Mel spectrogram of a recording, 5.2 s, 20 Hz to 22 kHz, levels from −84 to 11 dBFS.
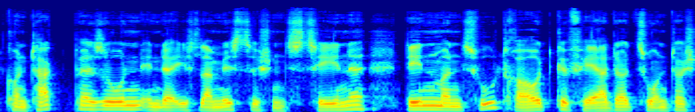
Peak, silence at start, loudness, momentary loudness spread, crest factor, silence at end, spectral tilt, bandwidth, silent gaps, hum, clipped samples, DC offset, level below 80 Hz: -2 dBFS; 0.05 s; -21 LUFS; 7 LU; 18 dB; 0 s; -4.5 dB/octave; 16.5 kHz; none; none; under 0.1%; under 0.1%; -68 dBFS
